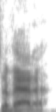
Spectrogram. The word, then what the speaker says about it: Nevada: was south carolina nevada it's pronounced nevada all right well everybody gets it wrong and it makes me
